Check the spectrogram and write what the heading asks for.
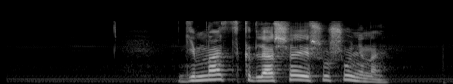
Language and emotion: Russian, positive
